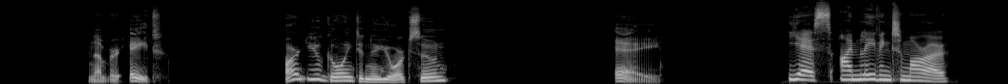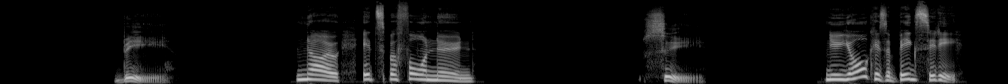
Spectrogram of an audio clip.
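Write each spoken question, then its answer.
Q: Aren't you going to New York soon?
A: A: Yes, I'm leaving tomorrow.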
